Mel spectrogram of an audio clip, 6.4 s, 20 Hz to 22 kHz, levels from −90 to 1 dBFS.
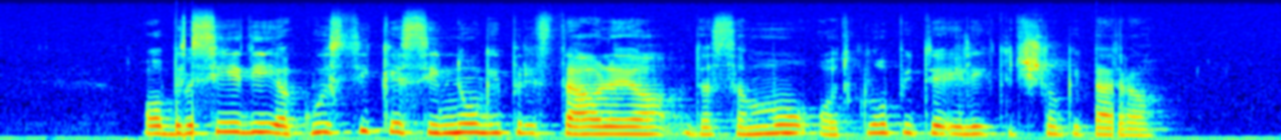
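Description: Around 0.88 to 0.96 s there's a quick jumbled stutter: chunks out of order, a 40 ms block landing one slot late. It happens again at 5.48 to 5.6 s, two slots late. Nothing's missing, just shuffled, with hard joins.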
